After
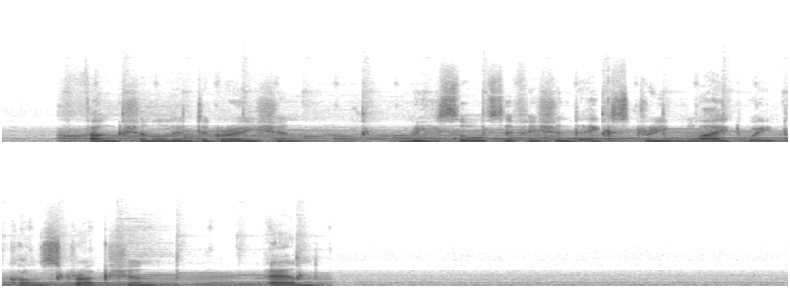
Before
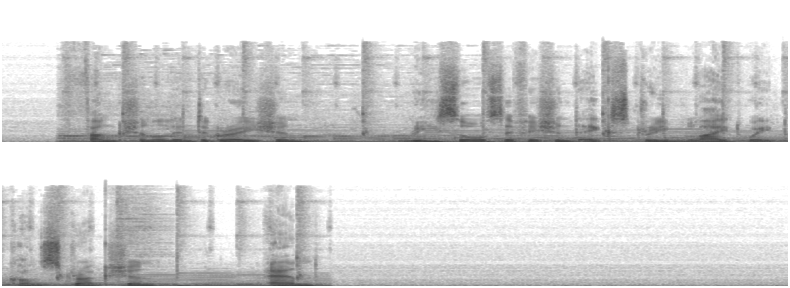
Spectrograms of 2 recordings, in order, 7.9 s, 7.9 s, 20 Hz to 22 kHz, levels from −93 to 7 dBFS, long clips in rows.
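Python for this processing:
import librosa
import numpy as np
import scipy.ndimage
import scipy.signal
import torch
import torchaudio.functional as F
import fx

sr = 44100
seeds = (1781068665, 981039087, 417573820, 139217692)

y = scipy.signal.sosfilt(scipy.signal.bessel(6, 280.0, 'highpass', norm='mag', fs=sr, output='sos'), x)
y = fx.spacing_loss(y, sr, db_at_10k=29)
y = fx.fixed_phaser(y, sr, hz=590.0, stages=8)
y = F.gain(torch.from_numpy(y), 5.0).numpy()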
